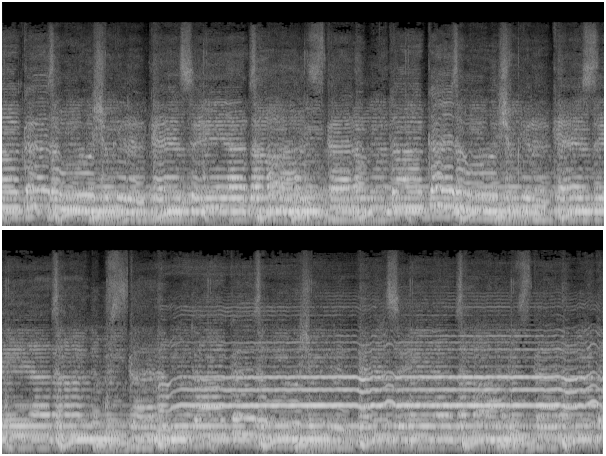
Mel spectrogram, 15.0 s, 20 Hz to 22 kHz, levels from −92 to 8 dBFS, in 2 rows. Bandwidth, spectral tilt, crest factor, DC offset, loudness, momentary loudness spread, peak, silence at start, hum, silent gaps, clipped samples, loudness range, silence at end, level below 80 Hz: 15.5 kHz; -6 dB/octave; 12 dB; under 0.1%; -14 LUFS; 4 LU; -2 dBFS; 0 s; none; none; under 0.1%; 3 LU; 0 s; -44 dBFS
